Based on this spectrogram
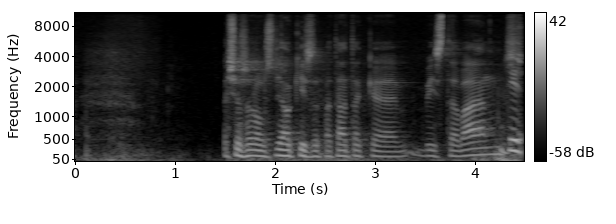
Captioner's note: speaking spanish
